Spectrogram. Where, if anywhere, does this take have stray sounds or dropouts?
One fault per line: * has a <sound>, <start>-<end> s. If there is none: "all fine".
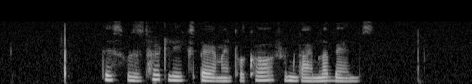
all fine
